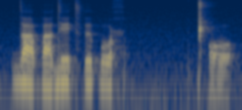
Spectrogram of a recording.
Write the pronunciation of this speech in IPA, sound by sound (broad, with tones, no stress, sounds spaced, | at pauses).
d a˦˨ p a˨ d e˦ t͡sʼ ɘ˦ p o˦ ħ | ǁʰ ɔ˨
